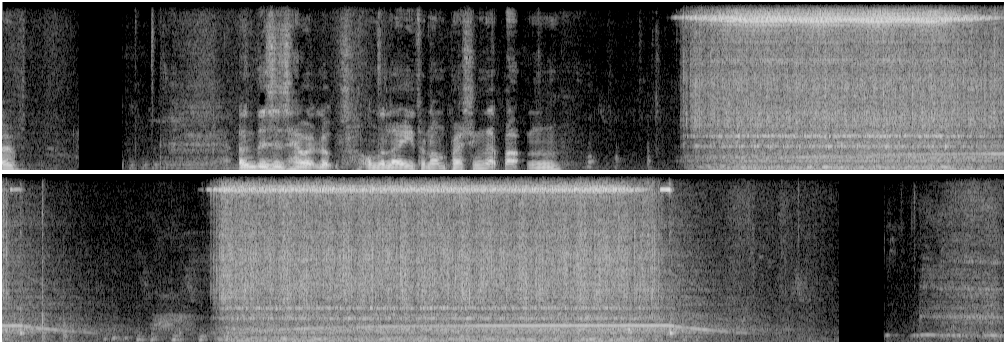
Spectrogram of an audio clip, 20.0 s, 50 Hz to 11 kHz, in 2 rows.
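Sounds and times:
belt and spindle running: 0:06.7 - 0:11.0, 0:12.1 - 0:17.6
lathe motor whine: 0:06.7 - 0:11.0, 0:12.1 - 0:17.8.

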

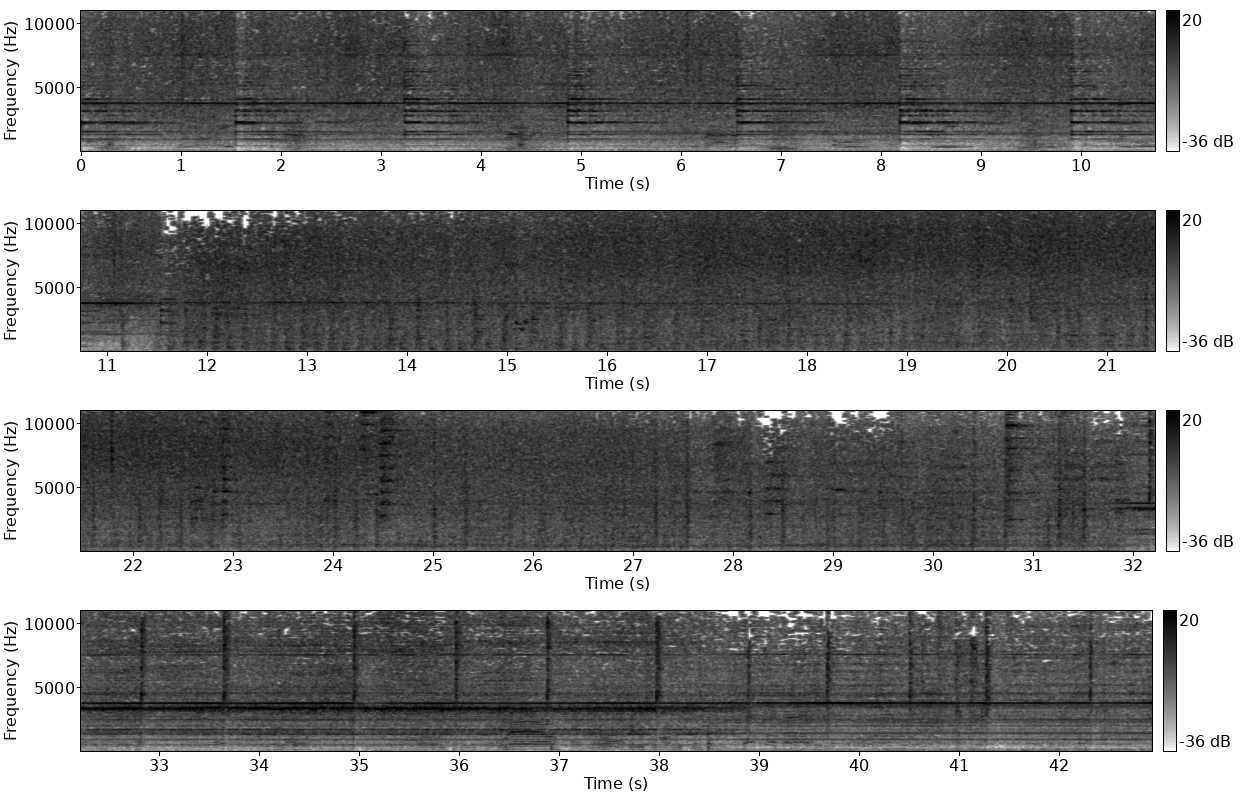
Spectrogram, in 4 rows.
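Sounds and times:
steam locomotive whistle: 0:00.0 - 0:11.8, 0:31.8 - 0:42.9
train rumbling over rails: 0:00.0 - 0:42.9.

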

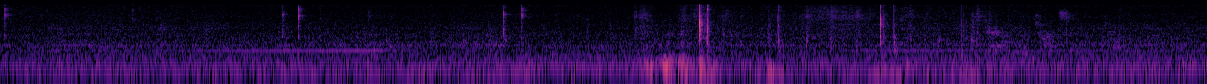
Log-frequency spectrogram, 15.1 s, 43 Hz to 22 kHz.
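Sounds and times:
computer mouse clicking: 0:03.5 - 0:03.9, 0:06.2 - 0:06.7, 0:08.6 - 0:12.4.

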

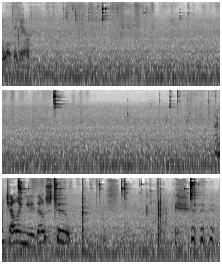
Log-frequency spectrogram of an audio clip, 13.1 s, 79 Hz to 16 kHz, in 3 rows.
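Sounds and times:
low room hum: 0:00.0 - 0:13.0
light metallic clink: 0:05.4 - 0:05.6.

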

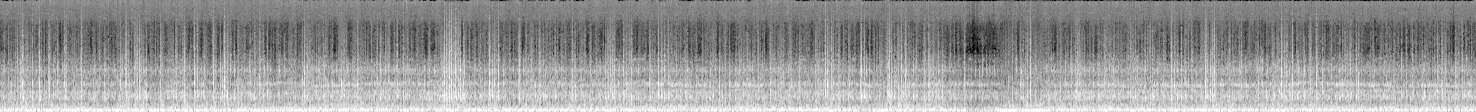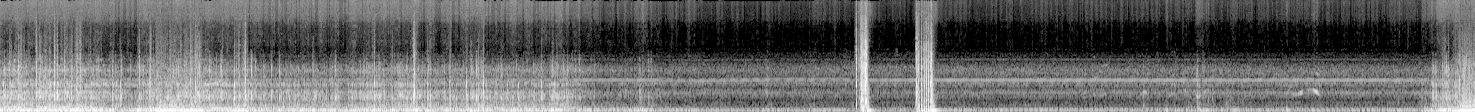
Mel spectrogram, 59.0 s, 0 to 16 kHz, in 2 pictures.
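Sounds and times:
knocks and rattles: 0:00.0 - 0:41.3
atv engine drone: 0:00.0 - 0:59.0.

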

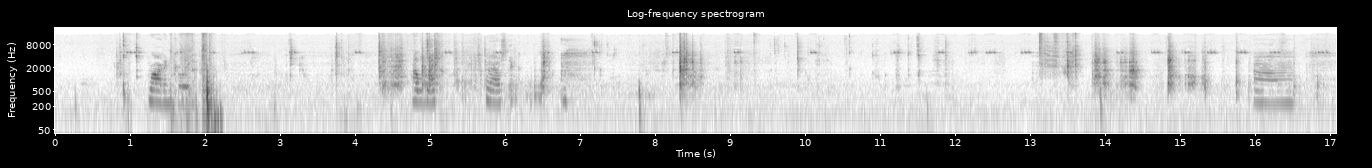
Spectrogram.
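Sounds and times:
insect chirping: 0:02.4 - 0:03.3, 0:04.0 - 0:04.2, 0:05.0 - 0:05.5, 0:11.2 - 0:13.1, 0:14.1 - 0:17.0
crackling handling noises: 0:13.0 - 0:17.0.

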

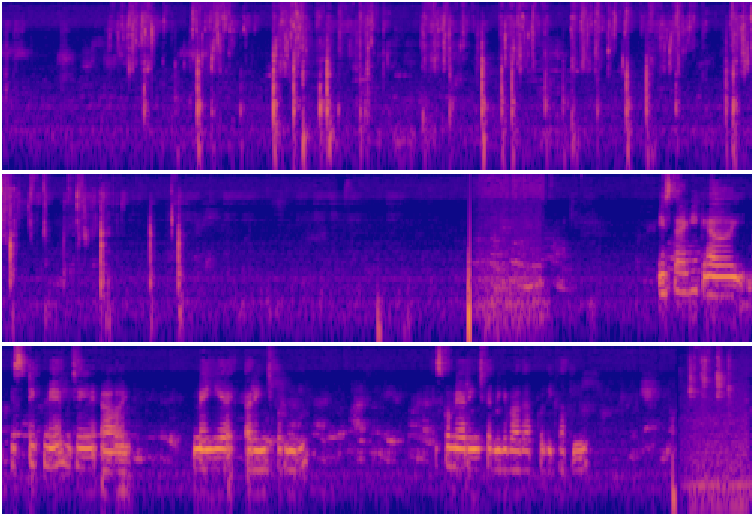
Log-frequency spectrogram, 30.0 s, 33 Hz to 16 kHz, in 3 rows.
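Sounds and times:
hand mixing wet food in bowl: 0:01.2 - 0:12.7.

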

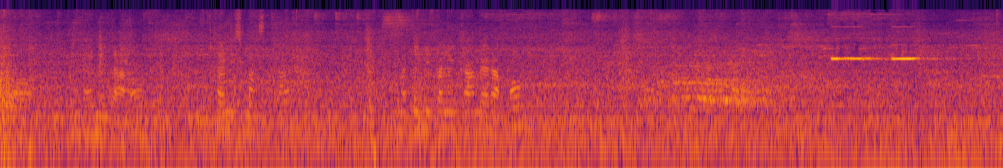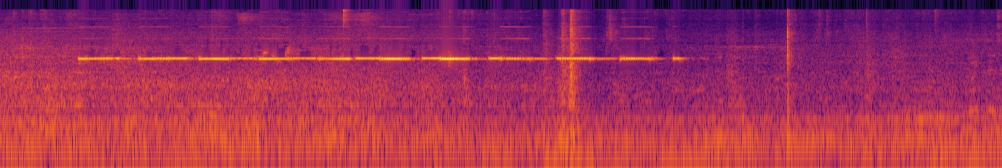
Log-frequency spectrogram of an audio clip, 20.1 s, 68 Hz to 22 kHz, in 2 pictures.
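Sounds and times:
low train rumble: 0:00.0 - 0:20.0
door warning buzzer beeps: 0:08.3 - 0:09.3, 0:10.8 - 0:17.0.

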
